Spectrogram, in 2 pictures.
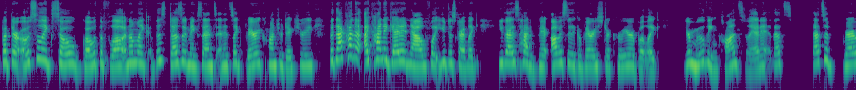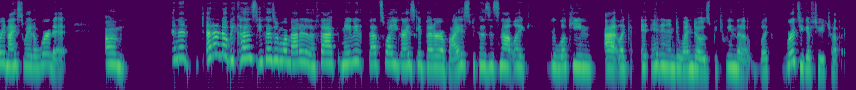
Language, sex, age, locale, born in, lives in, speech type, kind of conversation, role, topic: English, female, 18-19, en-US, United States, United States, conversation, podcast, host, How do close friendships shape our lives and personal growth?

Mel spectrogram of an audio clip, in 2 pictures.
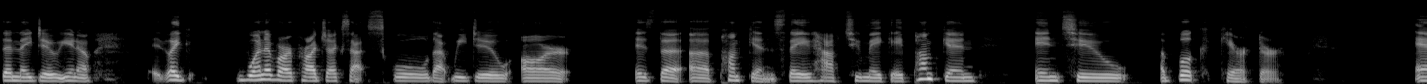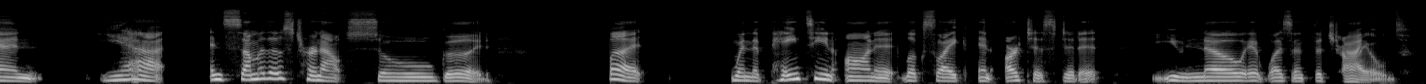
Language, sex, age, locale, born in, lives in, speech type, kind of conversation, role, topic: English, female, 55-59, en-US, United States, United States, conversation, unstructured, none, What class project did you love, and what made it memorable?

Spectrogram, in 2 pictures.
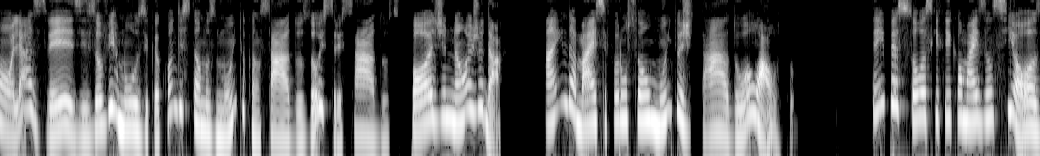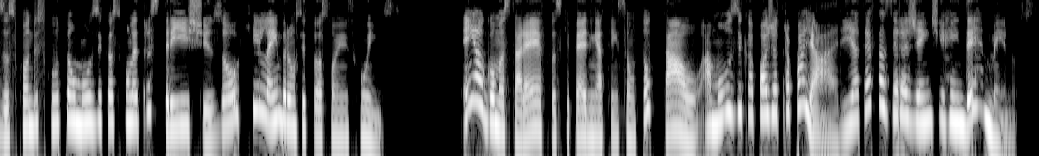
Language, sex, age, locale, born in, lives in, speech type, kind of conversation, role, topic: Portuguese, female, 30-34, pt-BR, Brazil, Portugal, read, expert-assistant, expert, Como a música pode influenciar nosso humor?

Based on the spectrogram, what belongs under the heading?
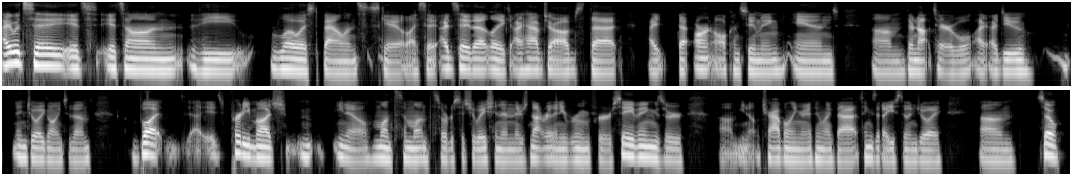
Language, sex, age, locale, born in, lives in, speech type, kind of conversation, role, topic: English, male, 30-34, en-US, United States, United States, conversation, advice, user, How can I pursue my passion without sacrificing financial stability?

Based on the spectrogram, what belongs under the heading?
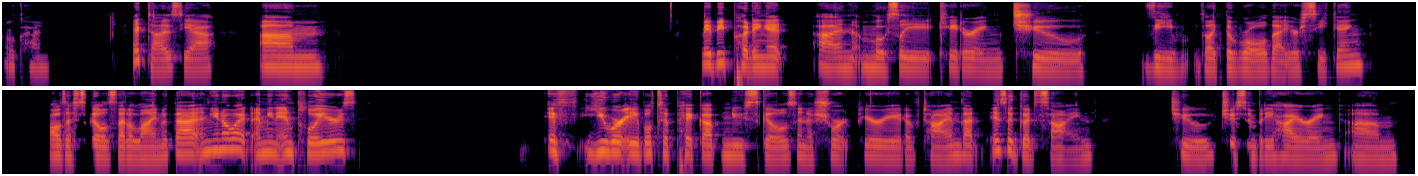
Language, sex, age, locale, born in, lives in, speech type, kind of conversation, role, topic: English, female, 30-34, en-US, United States, United States, conversation, advice, advisor, How can I find a new career direction?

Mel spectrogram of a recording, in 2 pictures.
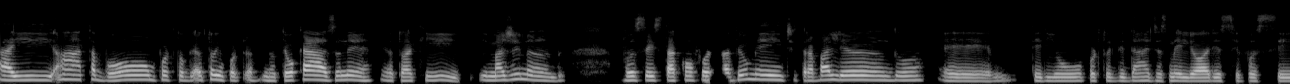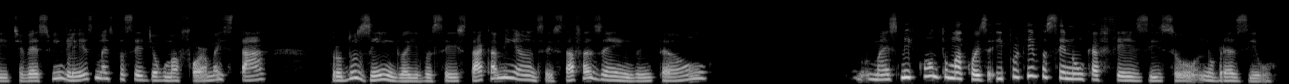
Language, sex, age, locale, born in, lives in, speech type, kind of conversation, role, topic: Portuguese, female, 55-59, pt-BR, Brazil, United States, conversation, podcast, host, Me conte sobre uma decisão da qual você ainda se arrepende?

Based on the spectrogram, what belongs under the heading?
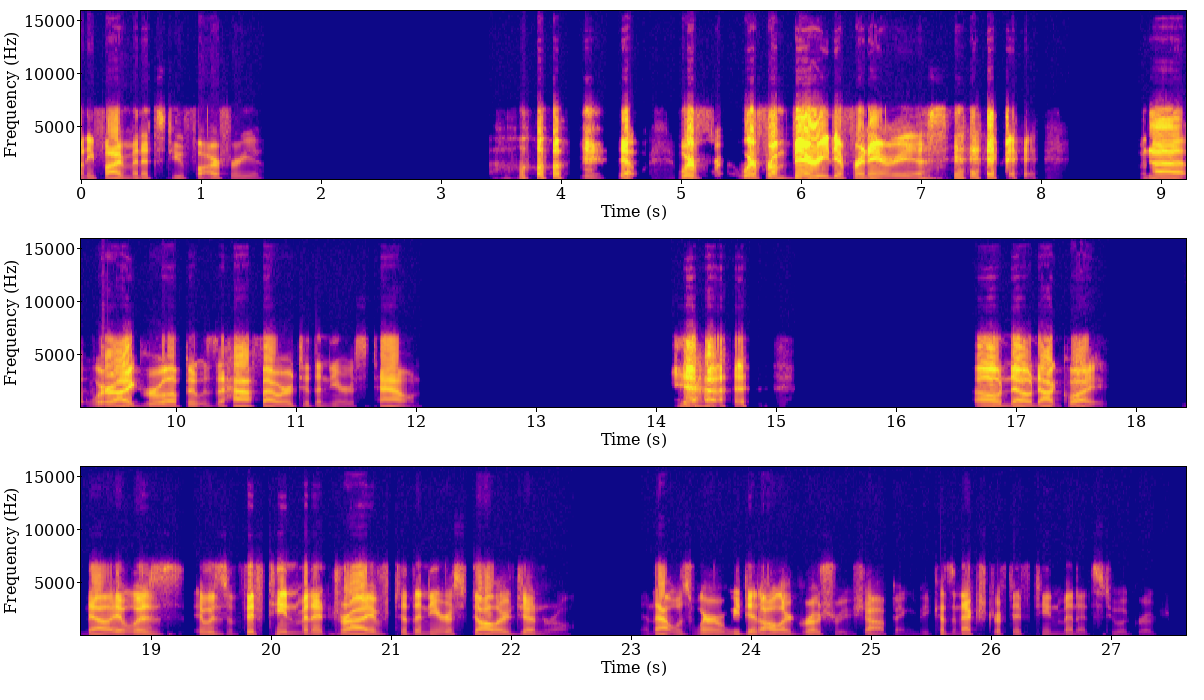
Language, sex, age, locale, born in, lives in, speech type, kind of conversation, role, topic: English, male, 20-24, en-US, United States, United States, conversation, podcast, host, How do you approach making important choices in your life?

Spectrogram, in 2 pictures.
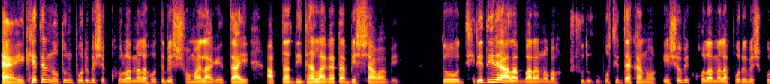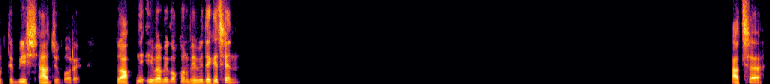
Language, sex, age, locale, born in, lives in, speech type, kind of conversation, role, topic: Bengali, male, 20-24, bn-BD, Bangladesh, Bangladesh, read, expert-assistant, expert, ভালো ম্যানেজার হতে নিজের কোন গুণগুলোর বিকাশ জরুরি বলে মনে হয়?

